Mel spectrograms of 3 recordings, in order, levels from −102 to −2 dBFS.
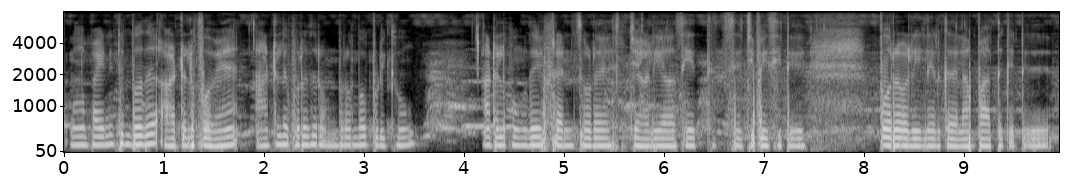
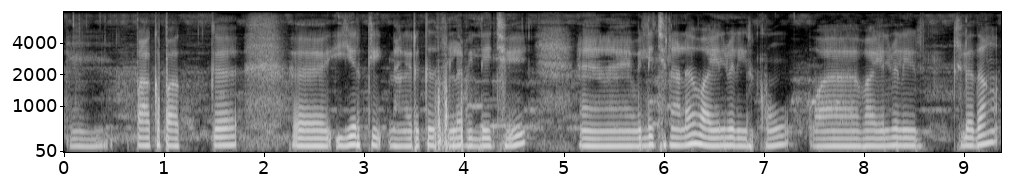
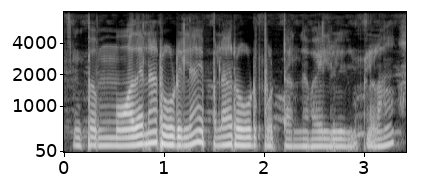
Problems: constant background noise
